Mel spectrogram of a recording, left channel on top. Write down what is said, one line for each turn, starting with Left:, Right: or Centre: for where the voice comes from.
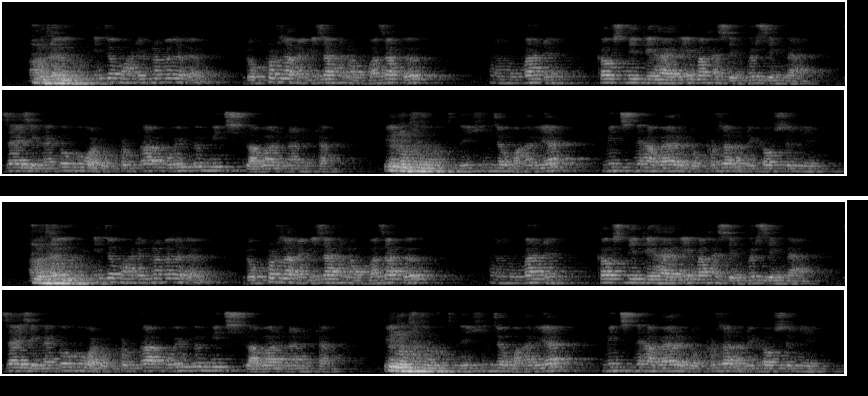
Right: नोंथां औ नोंथां औ नोंथां औ नोंथां औ नोंथां औ नोंथां औ नोंथां औ नोंथां
Centre: आरो
Right: औ
Centre: हिनजाव माहारिफ्रा मा जादों डक्टर जानायनि जाहोनाव मा जा ‌ बो ओ मा होनो गावसिनि देहायारि माखासेफोर जेंना जाय जेंनाखौ हौवा डक्टरफ्रा बयबो मिथिस्लाबा आरोना नोंथां बे
Right: औ नोंथां
Centre: बुस्थुखौ
Right: औ
Centre: नै हिनजाव माहारिया मिथिनो हाबाय आरो डक्टर जानानै गावसोरनि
